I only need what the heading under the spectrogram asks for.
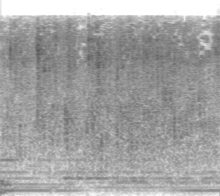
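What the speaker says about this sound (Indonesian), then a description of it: "Tepuk tangan." A church congregation at a GSKI Rehobot sermon breaks into steady, dense applause that fills the room evenly, with a low sustained tone beneath it.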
